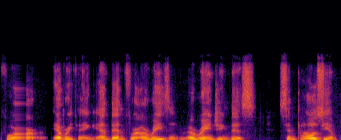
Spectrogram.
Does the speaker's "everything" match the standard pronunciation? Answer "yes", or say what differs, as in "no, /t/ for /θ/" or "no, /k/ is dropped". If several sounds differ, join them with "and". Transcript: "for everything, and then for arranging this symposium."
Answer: yes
